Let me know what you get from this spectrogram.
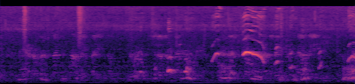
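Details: Standard poodle puppies aged three weeks, born to Star and Levi, let out high squeaky whines, including one sharp arched squeal near the end, while a person talks softly to them.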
